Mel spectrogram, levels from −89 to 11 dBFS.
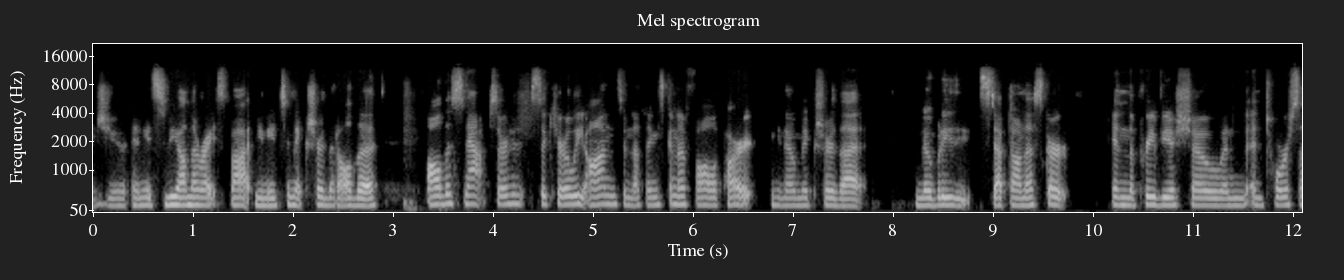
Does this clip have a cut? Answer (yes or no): no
